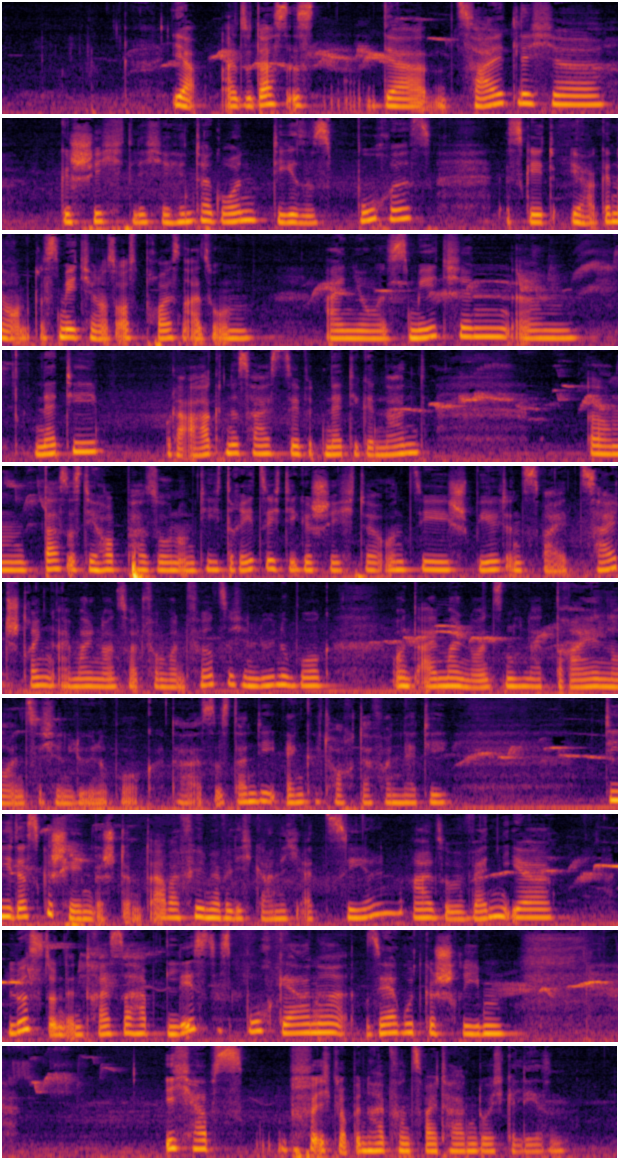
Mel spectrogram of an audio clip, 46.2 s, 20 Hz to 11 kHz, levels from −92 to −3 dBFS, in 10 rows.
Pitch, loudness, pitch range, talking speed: 185 Hz, -29 LUFS, 170-205 Hz, 130 wpm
